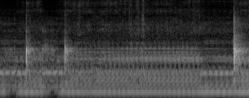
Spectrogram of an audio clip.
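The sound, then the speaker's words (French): A machine that injects and aspirates hums steadily with a constant airy whoosh of blowing and suction, broken by three sharp clicks near the start and end. No one speaks. “Qu'est-ce que tu mets ta main là où c'est blanc, ça souffle. C'est ce qui injecte. Ok. Et là, ça aspire.”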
